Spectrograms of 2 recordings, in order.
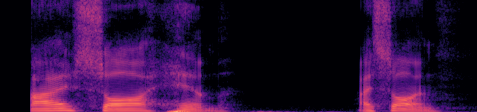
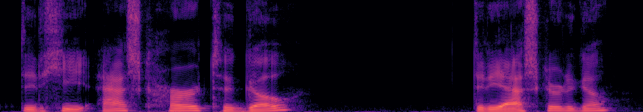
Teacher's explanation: if the H word does not begin a sentence when H is dropped the remaining vowel sound is linked to the preceding word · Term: H dropping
